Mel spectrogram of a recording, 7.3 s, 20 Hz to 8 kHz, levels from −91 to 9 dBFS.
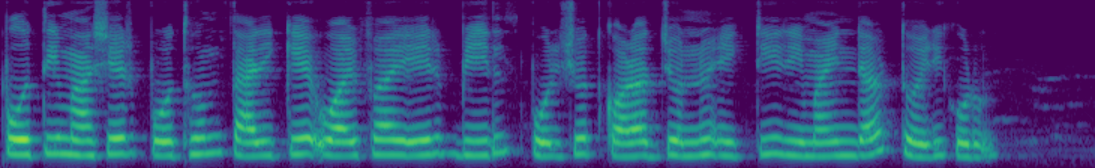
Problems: constant background noise, background conversations at intervals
